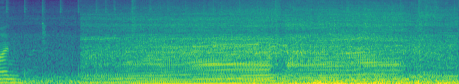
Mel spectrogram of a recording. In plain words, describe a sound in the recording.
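A motorcycle engine revs up loudly and climbs in pitch.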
